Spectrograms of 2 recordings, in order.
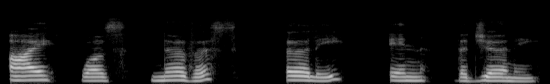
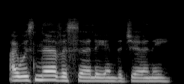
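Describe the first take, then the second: First: The sentence is spoken slowly and carefully. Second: The sentence is spoken at a natural speed. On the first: "quite slowly" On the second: "at a more natural pace"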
